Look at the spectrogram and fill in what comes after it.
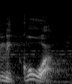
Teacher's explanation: últimamente es más frecuente acentuarla y separar entonces ese diptongo con el acento, y también es válida esta forma.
